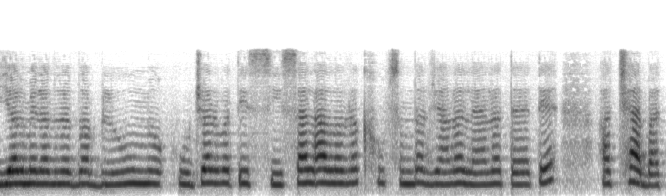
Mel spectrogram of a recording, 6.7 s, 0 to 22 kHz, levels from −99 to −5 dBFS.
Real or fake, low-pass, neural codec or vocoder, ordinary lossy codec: fake; none; codec, 16 kHz, 0.4 kbps, LongCat-Audio-Codec; none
